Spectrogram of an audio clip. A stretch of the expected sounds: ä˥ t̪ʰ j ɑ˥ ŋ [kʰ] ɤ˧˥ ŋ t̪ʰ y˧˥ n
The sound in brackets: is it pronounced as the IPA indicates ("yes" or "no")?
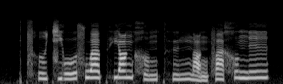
no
